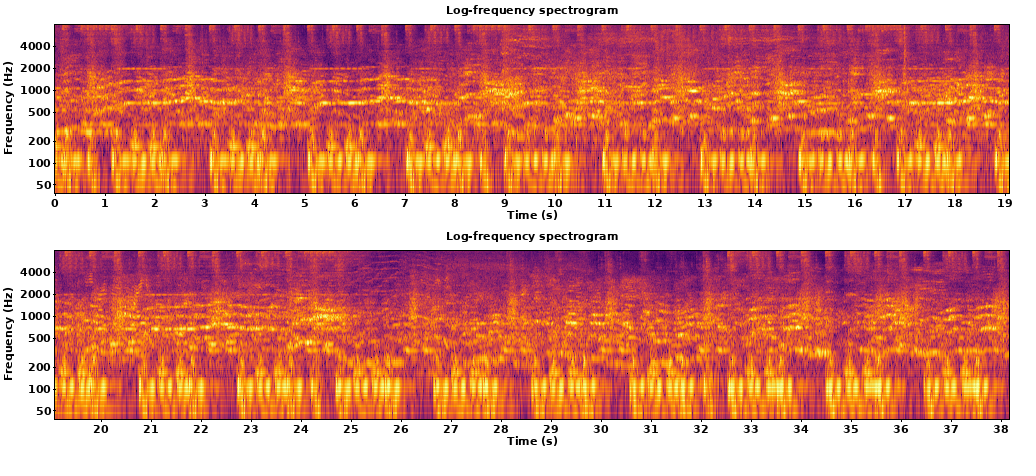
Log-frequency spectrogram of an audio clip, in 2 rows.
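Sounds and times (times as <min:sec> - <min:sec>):
strip club ambience: 0:00.0 - 0:38.1.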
